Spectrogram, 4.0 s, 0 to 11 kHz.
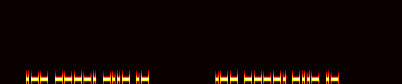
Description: Morse code, heard as a keyed tone, about 50 wpm, 700 Hz. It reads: W9XA W9XA
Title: Call Signs Repeated 3x - 50wpm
